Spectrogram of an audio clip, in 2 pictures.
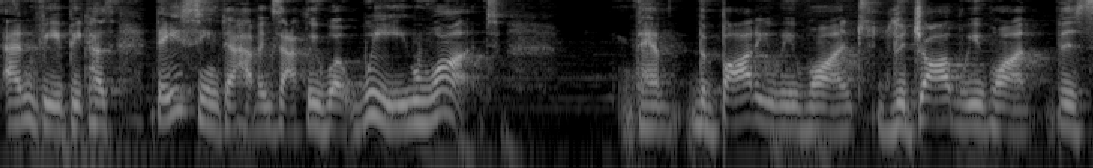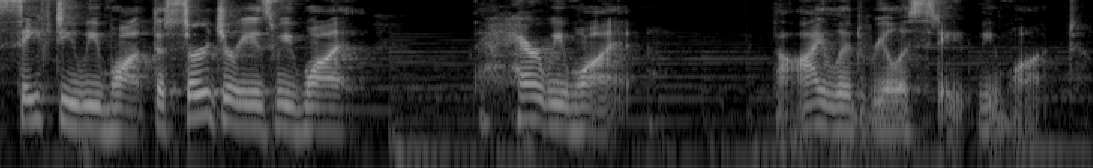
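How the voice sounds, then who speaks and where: A woman hosting a video essay in a frank, sardonic way, mixing scripted points with casual, sweary asides. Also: sits low.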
